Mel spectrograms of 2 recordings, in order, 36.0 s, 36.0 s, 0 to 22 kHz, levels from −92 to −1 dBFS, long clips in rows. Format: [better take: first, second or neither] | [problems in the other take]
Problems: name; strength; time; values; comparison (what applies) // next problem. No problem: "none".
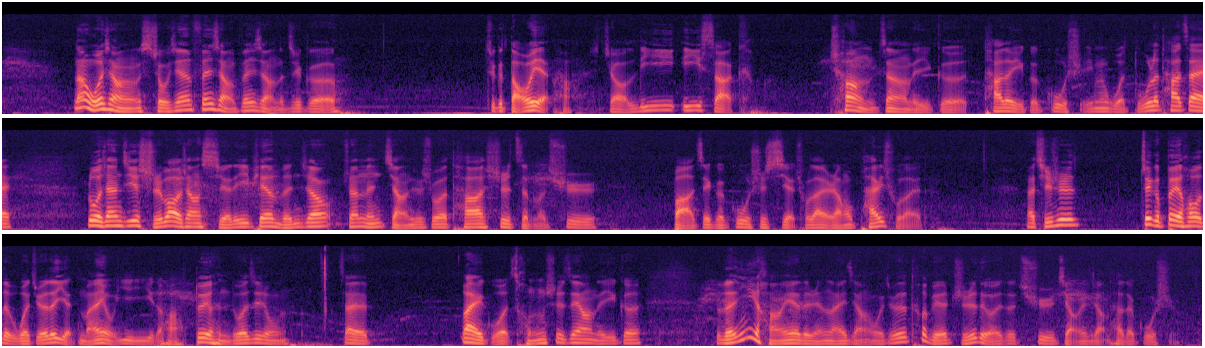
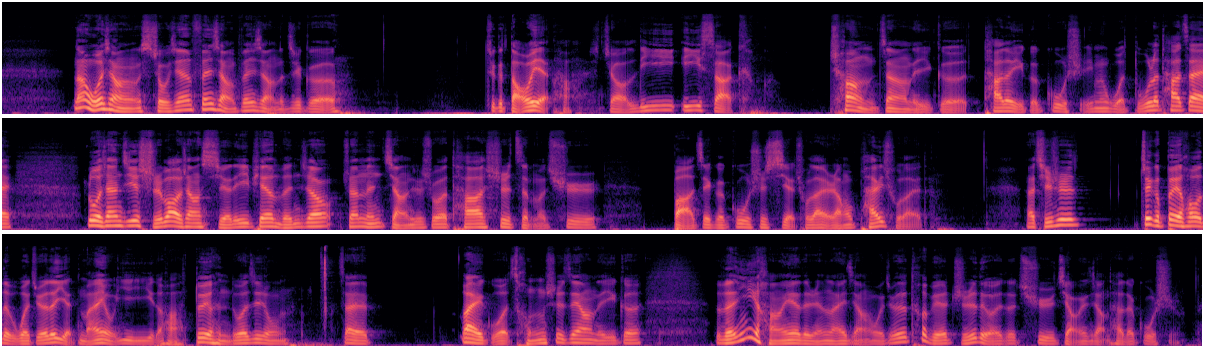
second | hiss; faint; throughout; 25 dB below the speech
